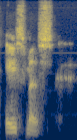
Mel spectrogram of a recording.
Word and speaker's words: Abmas: You remember Oral Roberts beat Ohio State a couple years ago, and they still have the same guard, Max Asmus, spelled A-B-M-A-S, and it's pronounced Asmus.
